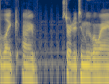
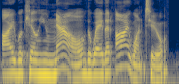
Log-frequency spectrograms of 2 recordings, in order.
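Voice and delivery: put-on gritted-teeth delivery, slower; 3 semitones higher than usual. Quoting what he says, retelling through gritted teeth. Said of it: "he says through gritted teeth".

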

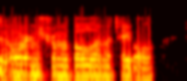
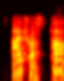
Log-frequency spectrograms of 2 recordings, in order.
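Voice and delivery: fierce, higher-pitched, insistent declaration; 5 semitones higher than usual. A daughter answers a remark about her father, in a fierce voice. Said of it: "I say in a fierce voice".

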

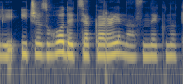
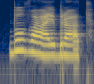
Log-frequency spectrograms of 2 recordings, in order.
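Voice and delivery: smug, self-satisfied, much louder; 7 dB louder than usual. Marko bids the narrator goodbye, smug. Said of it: "самовдоволено вишкірився Марко".

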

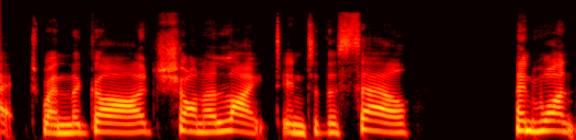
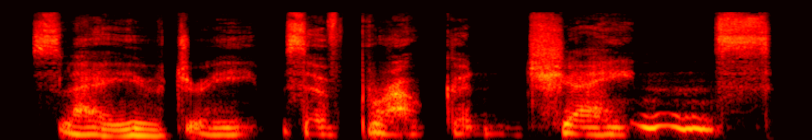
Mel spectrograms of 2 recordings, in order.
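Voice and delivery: very slow, low, guttural, halting, unpracticed words; 4 semitones lower, 7 dB quieter than usual. A narrator reads the first words of the thing in the cell to Imogen: guttural and unpracticed. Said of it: "The voice behind her was guttural and unpracticed".

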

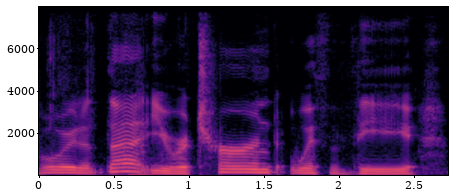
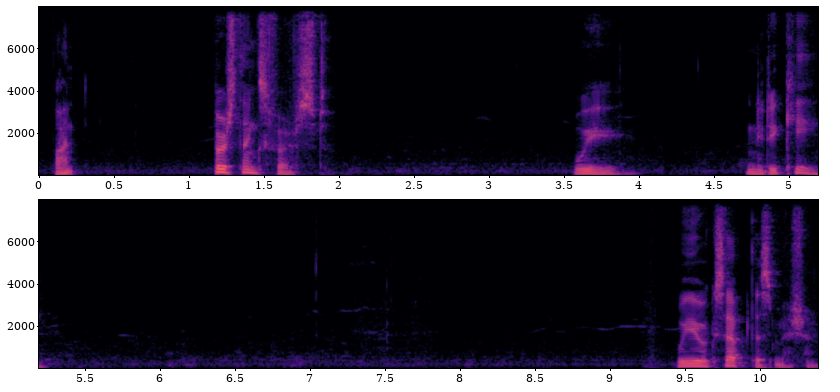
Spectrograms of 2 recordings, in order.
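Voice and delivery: secretive, conspiratorial, hushed half-whisper. Game master voicing a figure leaning toward the players in an audience chamber: conspiratorial half-whisper. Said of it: "with a conspiratorial whisper said".

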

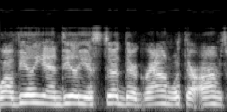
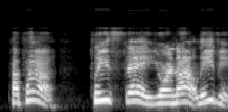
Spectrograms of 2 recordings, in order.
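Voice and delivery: pleading, begging, higher pitch; 3 semitones higher than usual. The girls beg their Papa not to leave: pleading. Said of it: "Velia and Delia's plea ripped through my heart".

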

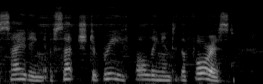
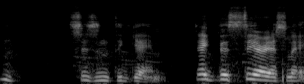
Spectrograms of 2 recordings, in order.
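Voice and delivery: put-on slow, deliberate German man accent; 3 semitones lower than usual. Speaking as Claus in a group story game, German man accent. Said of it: "This is the German man".

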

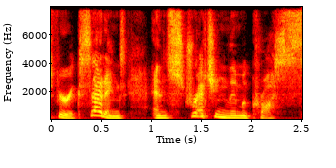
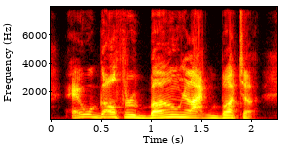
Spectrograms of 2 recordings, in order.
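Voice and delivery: terrible, clumsy put-on British accent; 4 dB louder than usual. Quoting a film character on pigs: terrible Brick Top British accent. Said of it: "that is a terrible accent".

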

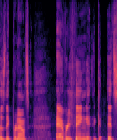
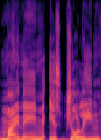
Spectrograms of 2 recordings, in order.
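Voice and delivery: put-on Filipino accent, higher; 4 semitones higher, 3 dB louder than usual. Imitating a customer support agent on the phone: imitating a Filipino accent. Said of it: "the Filipino accent".

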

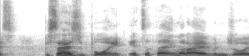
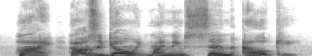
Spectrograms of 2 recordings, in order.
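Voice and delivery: put-on very high-pitched, loud voice like a little kid; 11 semitones higher, 5 dB louder than usual. Showing the voice they made for their character as a kid, Sin Aloki kid voice. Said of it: "I have a voice for him".

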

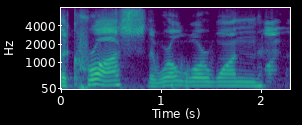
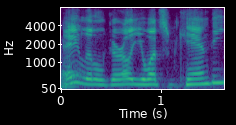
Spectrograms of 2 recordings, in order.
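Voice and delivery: sleazy, creepy, pitched-up luring voice; 6 semitones higher than usual. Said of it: "the pedophile voice".

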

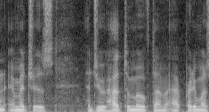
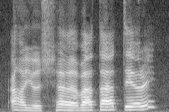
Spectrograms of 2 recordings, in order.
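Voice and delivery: shrill, booming, very high, loud grandma voice; 11 semitones higher, 13 dB louder than usual. Urged to keep doing the grandma voice, the speaker is imitating Edith. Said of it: "You should do that grandma voice all the time".

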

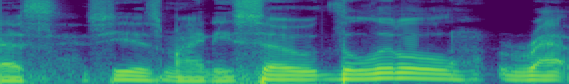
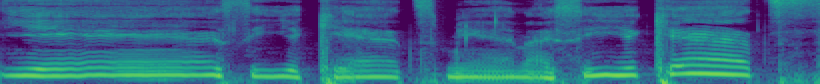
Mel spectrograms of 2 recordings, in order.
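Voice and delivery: very high, very slow, rough squeaky rat voice; 12 semitones higher, 6 dB quieter than usual. Game master voices a rat-folk character stepping out of the shadows: squeaky rat-folk voice. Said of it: "So the little rat folk person steps out from the shadows, ... Okay, so what you hear then are very sort of rough but squeaky kind of voices that start, ... And in a little squeaky voice that I have not yet mastered".

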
